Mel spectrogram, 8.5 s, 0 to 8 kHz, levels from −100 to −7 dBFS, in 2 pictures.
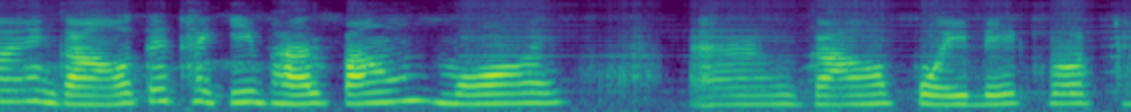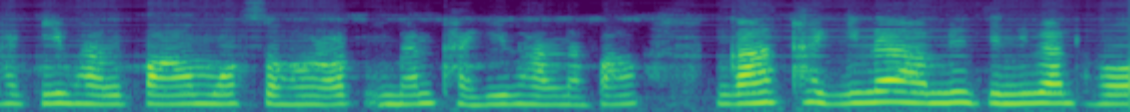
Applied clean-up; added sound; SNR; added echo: neural separator model SepFormer DNS4.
